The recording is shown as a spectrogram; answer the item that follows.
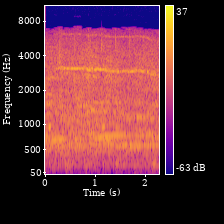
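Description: Football stadium crowd: a steady din of many voices talking and calling in the stands.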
